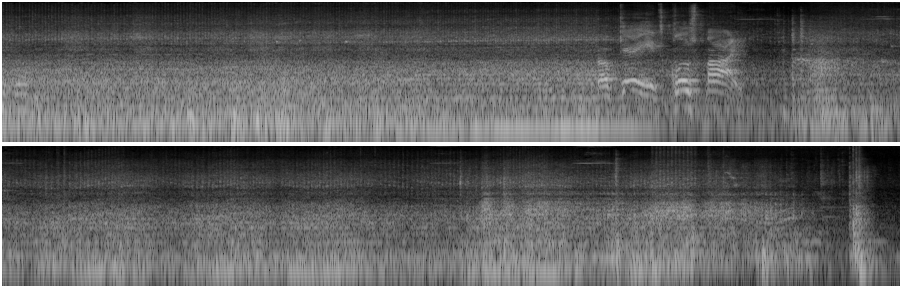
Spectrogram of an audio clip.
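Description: An old car engine rumbles steadily as the car drives along.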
